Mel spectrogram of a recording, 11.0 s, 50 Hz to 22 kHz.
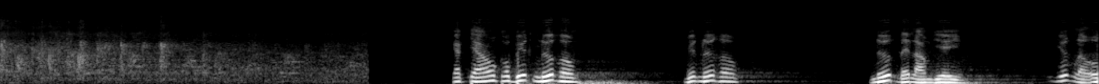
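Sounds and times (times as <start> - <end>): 
group of children clapping: 0.0 - 3.7
speech: 4.5 - 6.0, 6.9 - 7.5, 8.7 - 9.9, 10.6 - 10.9.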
